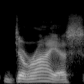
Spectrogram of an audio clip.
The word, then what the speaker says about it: Darius: Daniel 9 verse 1 In the first year of Darius, or Darius is how most people pronounce it,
